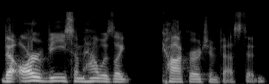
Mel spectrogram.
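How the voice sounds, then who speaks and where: A young man appears as an interview guest, telling a story in a casual, rambling way packed with "like" and "um." His voice is medium-pitched with vocal fry and a moderate pace, recorded in studio quality with no room sound.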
